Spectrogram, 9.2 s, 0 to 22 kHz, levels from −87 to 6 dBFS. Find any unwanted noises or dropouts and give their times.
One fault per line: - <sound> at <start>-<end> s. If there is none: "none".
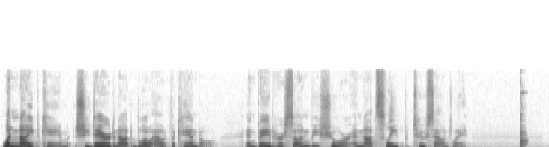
- tap at 8.7-8.8 s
